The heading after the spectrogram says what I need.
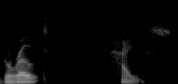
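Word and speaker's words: Groothuis: name his name is Groce it's German Gro okay okay I always pronounce no it's actually Dutch I shouldn't say it's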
